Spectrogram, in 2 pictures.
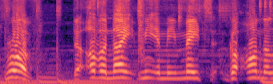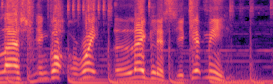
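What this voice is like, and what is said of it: Put-on British accent. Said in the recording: “I'm also going to try to put on a British accent.”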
